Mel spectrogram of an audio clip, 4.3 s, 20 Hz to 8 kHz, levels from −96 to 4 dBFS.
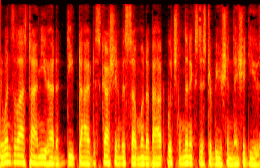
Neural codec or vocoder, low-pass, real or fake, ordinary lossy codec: vocoder, 44.1 kHz, 128 mel bands, Pupu-Vocoder; 7.2 kHz; fake; MP3, 48 kbps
